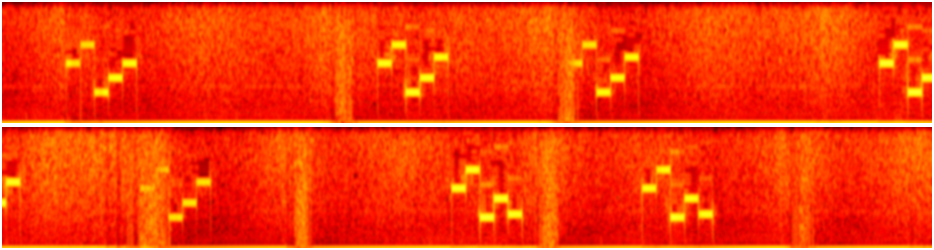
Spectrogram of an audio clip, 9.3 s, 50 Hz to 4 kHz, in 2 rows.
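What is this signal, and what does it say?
Five-tone selective call (ZVEI), heard as quick runs of five tones, tones of about 70 ms. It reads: 88158 88159 88159 88159 88162 88162
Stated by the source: ZVEI five-tone call 88119 received by SDR.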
